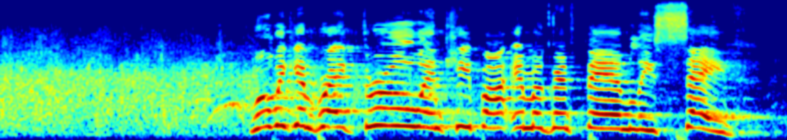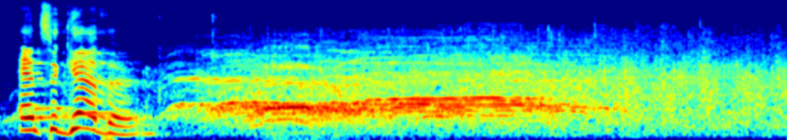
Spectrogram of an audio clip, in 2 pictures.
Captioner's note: applause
